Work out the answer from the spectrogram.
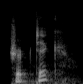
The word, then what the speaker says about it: triptych: shrimping for 26 months the chat in triptych is a k sound triptych never heard it that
